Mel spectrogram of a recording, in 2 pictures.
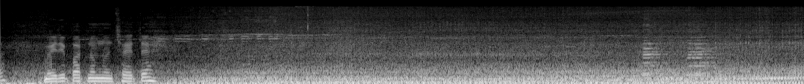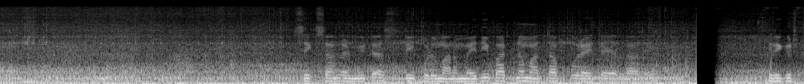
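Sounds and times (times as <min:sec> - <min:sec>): road noise: 0:00.0 - 0:16.0
vehicle horn toots: 0:01.6 - 0:03.4, 0:06.2 - 0:07.4
motorcycle engine running: 0:02.2 - 0:10.8.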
